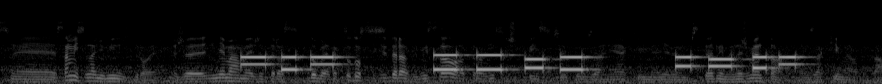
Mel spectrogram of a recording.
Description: DTMF, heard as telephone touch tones, dialled by hand, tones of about 180 ms, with room echo and speech in Slovak. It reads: 020 3342 8750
